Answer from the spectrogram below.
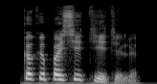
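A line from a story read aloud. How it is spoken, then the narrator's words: Dry remark. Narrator (Russian): сухо заметила Джанна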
